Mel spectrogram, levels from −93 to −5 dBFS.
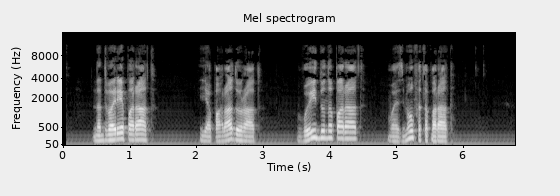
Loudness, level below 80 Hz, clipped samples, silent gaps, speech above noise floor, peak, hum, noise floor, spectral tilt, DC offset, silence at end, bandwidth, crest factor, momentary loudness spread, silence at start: -20 LUFS; -46 dBFS; under 0.1%; none; 28 dB; -2 dBFS; 50 Hz at -45 dBFS; -47 dBFS; -6 dB/octave; under 0.1%; 0.95 s; 11.5 kHz; 18 dB; 13 LU; 0.45 s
